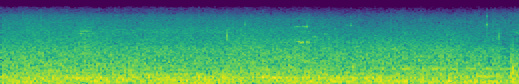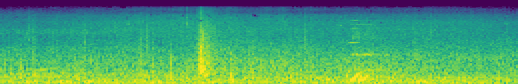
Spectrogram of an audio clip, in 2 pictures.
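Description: Wind rushes steadily past during a long glide.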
